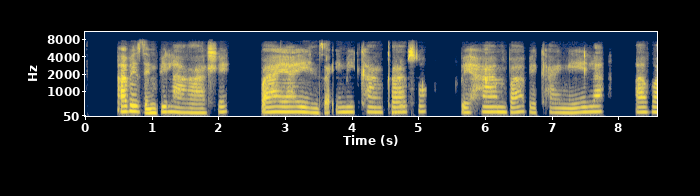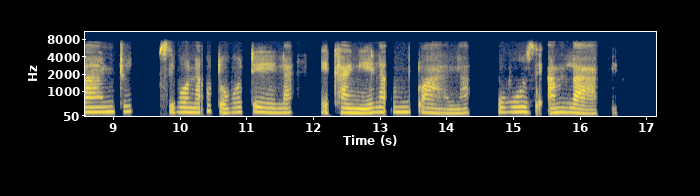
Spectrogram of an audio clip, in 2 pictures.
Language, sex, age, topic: North Ndebele, male, 50+, health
